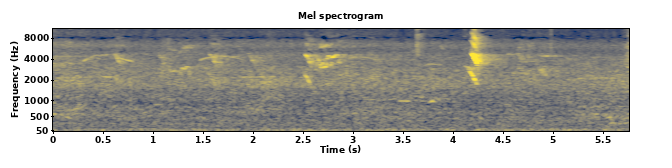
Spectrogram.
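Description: Outdoor ambience with several short, falling bird calls, the loudest about four seconds in, over a steady low rumble.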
